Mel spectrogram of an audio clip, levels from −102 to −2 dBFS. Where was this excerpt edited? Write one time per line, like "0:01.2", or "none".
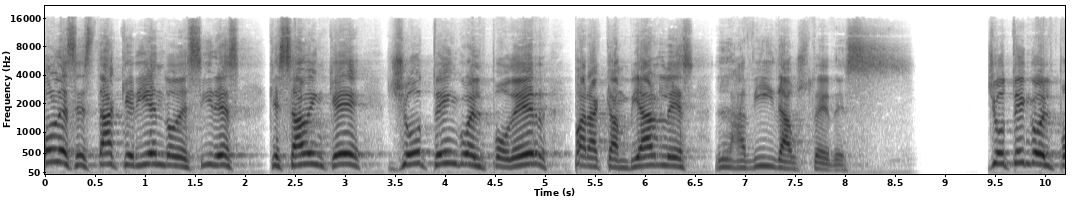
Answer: none

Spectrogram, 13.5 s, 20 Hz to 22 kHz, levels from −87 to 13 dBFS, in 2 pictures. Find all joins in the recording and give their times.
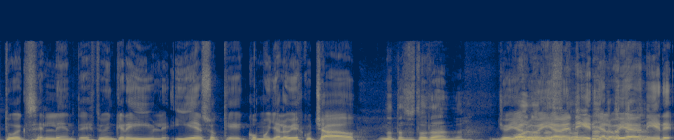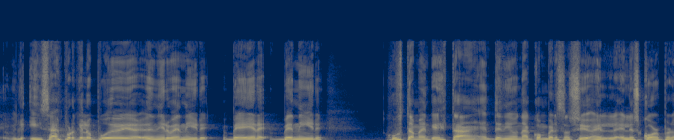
0:11.1

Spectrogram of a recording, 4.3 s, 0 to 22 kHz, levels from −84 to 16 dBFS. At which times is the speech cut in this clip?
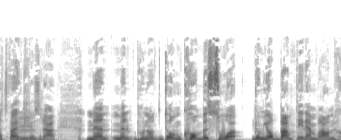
0:03.1

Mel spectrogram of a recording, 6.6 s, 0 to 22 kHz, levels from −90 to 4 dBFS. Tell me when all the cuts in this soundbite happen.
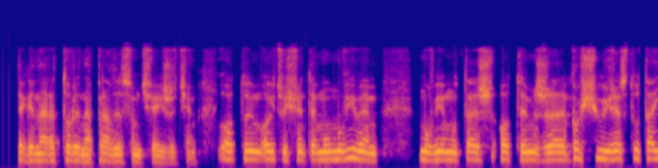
none

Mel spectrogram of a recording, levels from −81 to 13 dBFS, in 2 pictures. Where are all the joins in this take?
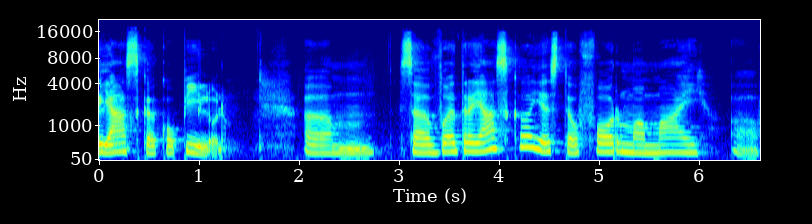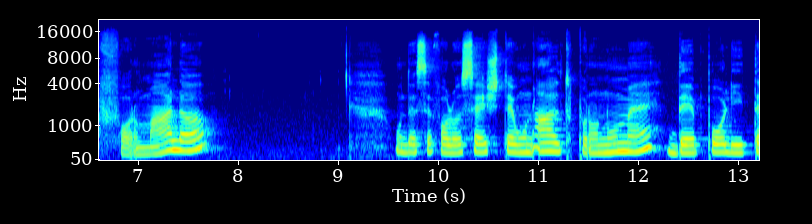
none

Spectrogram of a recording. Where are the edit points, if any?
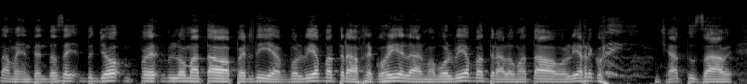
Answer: none

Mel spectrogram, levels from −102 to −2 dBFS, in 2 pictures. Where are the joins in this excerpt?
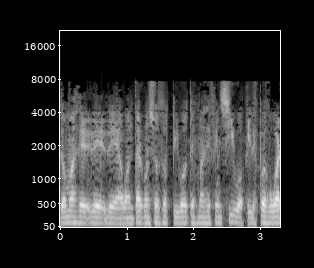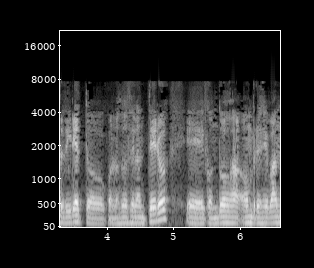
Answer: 0:02.8

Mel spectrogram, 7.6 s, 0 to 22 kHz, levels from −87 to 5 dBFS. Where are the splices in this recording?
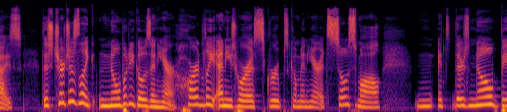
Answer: none

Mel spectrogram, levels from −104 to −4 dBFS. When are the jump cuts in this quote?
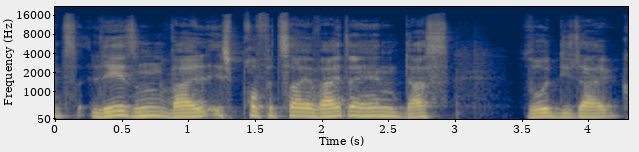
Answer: none

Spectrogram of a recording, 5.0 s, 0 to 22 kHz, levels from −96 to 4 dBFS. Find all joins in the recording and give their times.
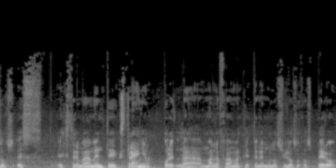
0:02.6

